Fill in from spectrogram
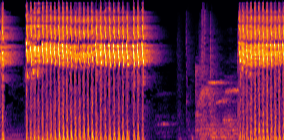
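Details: Energetic ashy tailorbird song for tutoring songbirds: sustained bursts of rapid, high, metallic chirps around three to four per second, broken by a brief pause with soft background chatter.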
